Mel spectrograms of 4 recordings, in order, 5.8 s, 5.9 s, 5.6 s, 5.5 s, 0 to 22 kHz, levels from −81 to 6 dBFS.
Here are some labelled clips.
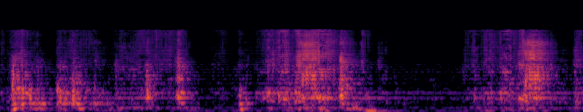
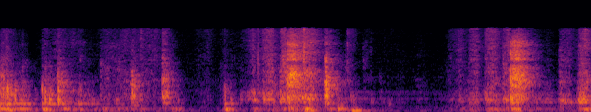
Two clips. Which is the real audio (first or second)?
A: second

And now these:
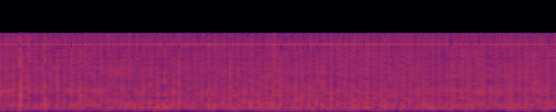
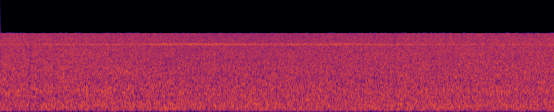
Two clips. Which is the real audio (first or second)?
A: second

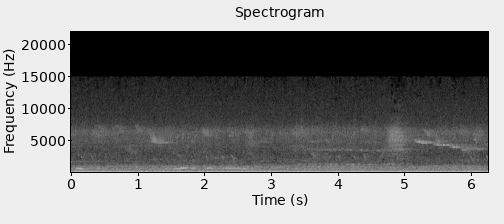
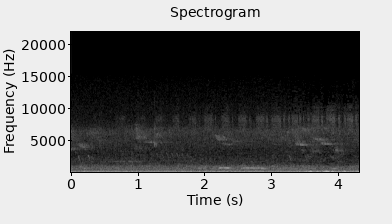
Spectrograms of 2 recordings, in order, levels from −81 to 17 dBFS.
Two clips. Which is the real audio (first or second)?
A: second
